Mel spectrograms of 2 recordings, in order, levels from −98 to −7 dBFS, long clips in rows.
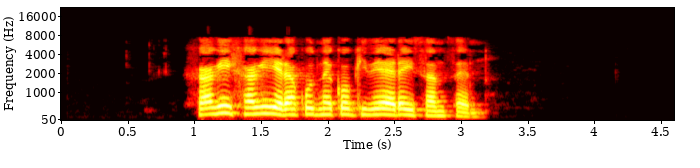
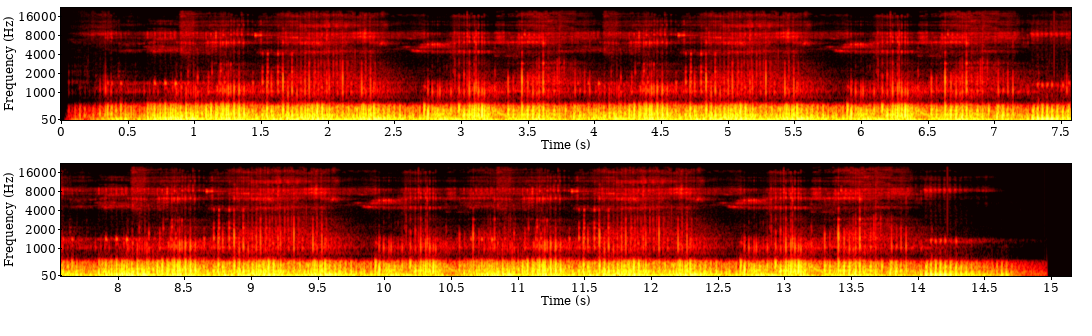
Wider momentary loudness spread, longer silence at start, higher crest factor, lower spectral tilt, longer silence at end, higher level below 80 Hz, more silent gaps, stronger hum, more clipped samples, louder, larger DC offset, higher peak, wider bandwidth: first, 10 LU vs 5 LU; first, 1.05 s vs 0.1 s; about the same, 18 dB vs 18 dB; second, -5 dB/octave vs -8.5 dB/octave; first, 1.45 s vs 0.4 s; second, -70 dBFS vs -28 dBFS; neither; neither; neither; first, -15 LUFS vs -29 LUFS; neither; first, 0 dBFS vs -8 dBFS; second, 7.6 kHz vs 17 kHz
